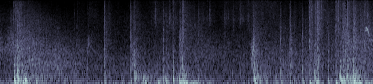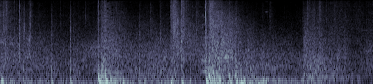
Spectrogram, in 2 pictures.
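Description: Rifle shots crack out one after another, booming loudly.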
